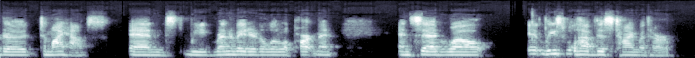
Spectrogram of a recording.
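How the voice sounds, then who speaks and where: A woman with a somewhat breathy, fairly low voice speaks at a moderate pace. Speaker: plant-based food company founder. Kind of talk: interview answer.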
